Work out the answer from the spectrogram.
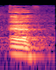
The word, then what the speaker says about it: un: La U y la N y la U y la M tienen la misma pronunciación que es un.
